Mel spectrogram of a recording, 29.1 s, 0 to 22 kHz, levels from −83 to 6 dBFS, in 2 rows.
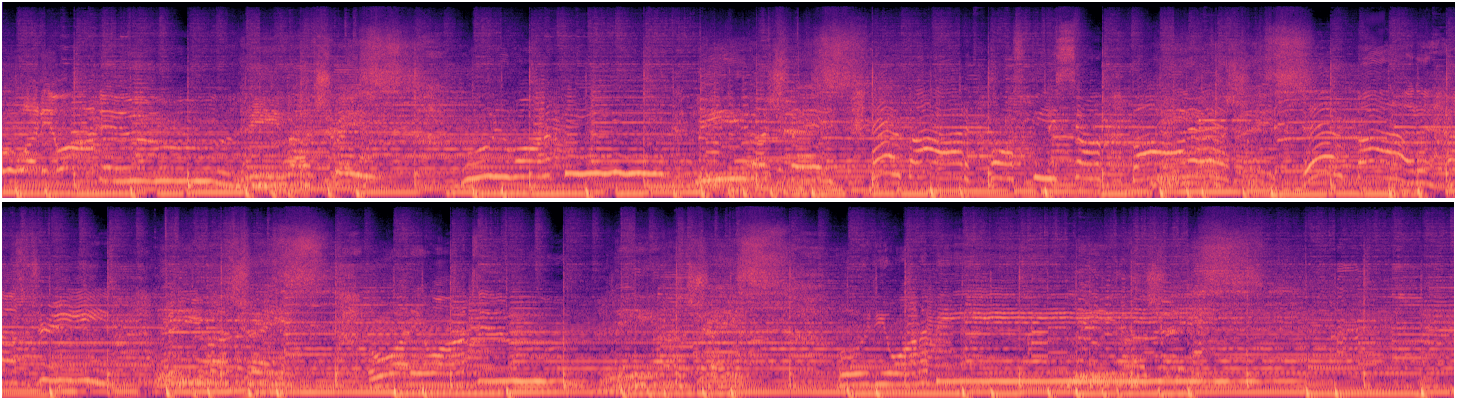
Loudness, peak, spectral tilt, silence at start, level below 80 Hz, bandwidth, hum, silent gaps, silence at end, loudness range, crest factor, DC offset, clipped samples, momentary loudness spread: -13 LUFS; 0 dBFS; -4.5 dB/octave; 0 s; -22 dBFS; over 20 kHz; none; none; 0 s; 1 LU; 12 dB; under 0.1%; under 0.1%; 4 LU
